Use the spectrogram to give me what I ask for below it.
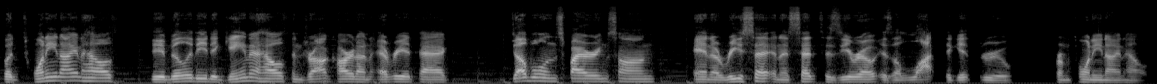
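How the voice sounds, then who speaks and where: A man giving live, analytical commentary on a card game tournament, thinking through each possible play out loud. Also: medium pitch, fairly even intonation, moderate pace, no echo, soft background music.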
